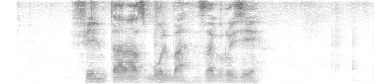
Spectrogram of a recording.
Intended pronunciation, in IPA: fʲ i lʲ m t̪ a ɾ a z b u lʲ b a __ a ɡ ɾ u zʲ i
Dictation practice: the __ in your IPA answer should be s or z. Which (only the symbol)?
z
